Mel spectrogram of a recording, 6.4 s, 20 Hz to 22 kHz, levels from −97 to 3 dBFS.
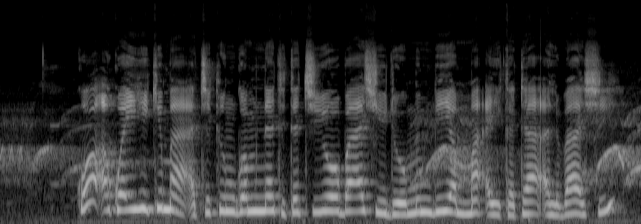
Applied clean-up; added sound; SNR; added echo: none; Motor vehicle (road) / Siren; 19 dB; none.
